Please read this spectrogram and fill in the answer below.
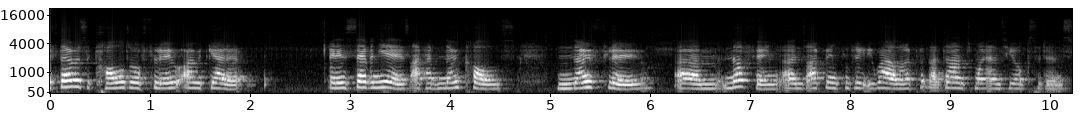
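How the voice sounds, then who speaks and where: A woman with a British accent speaks at a moderate pace, high in pitch and with fairly even intonation. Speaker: vlogger sharing her cancer journey. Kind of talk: casual talk to camera. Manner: halting, word-finding pauses.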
